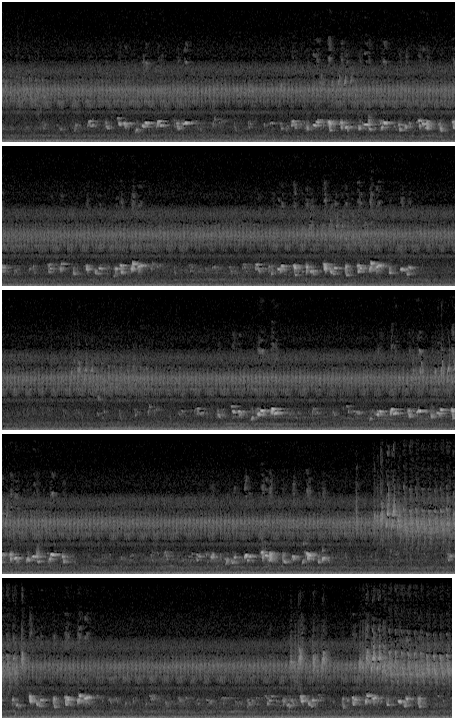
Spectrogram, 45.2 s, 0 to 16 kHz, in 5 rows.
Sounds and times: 0.0s Bird 17.5s
19.1s Bird 45.2s

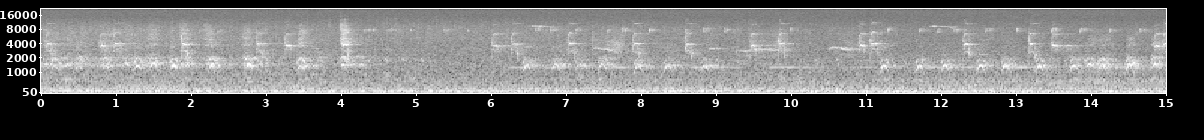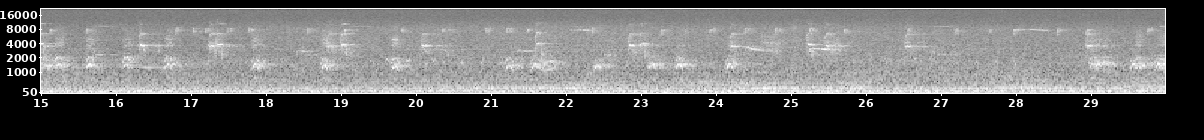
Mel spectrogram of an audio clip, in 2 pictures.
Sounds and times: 0.0s planes overhead 29.9s
6.0s birdsong 29.9s

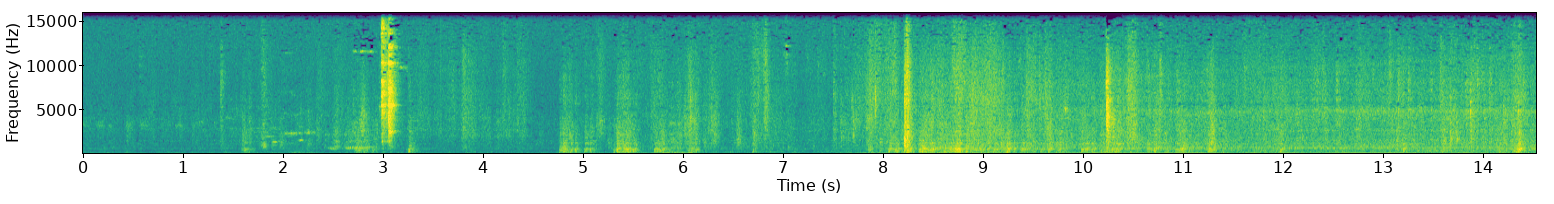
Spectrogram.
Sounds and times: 0.0s bus 14.5s

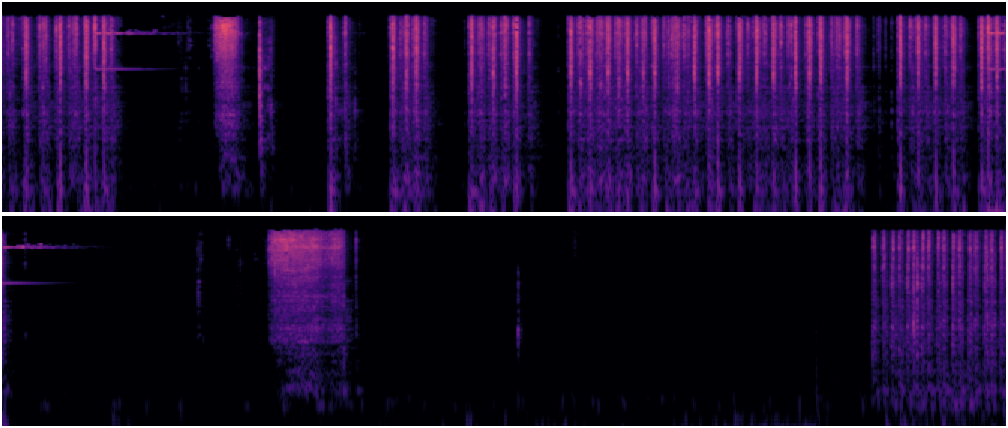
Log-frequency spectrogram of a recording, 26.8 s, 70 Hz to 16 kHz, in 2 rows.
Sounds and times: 0.0s Typing at different speeds 1.8s
4.4s Typing at different speeds 13.6s
17.0s page crank 18.2s
25.0s Typing at different speeds 26.7s

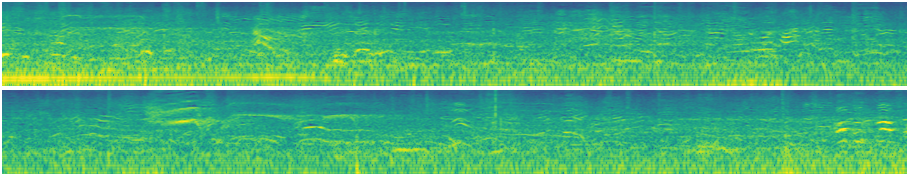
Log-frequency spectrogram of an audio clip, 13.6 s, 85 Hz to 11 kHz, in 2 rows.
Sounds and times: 0.0s schoolchildren leaving school 13.5s

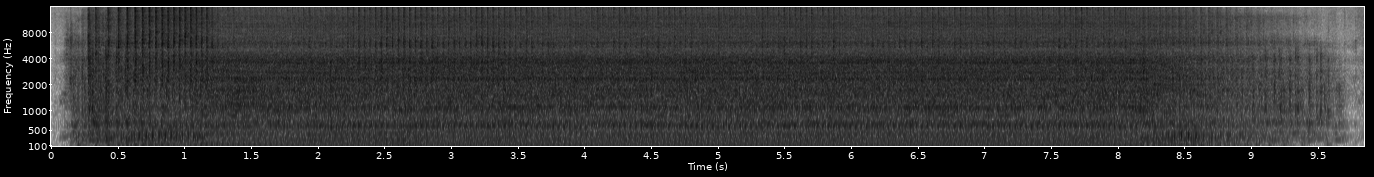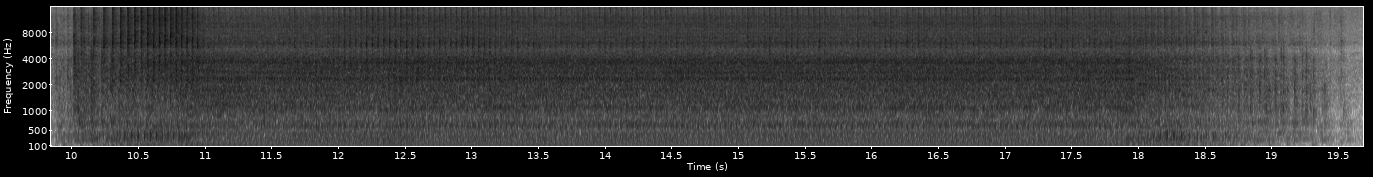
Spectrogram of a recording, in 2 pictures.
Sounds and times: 0.0s gas-powered pushmower 19.6s

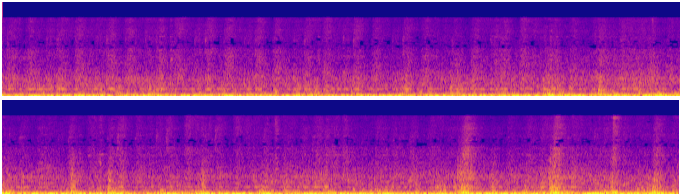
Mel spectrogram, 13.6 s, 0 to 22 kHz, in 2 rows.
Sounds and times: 0.0s night train 13.5s

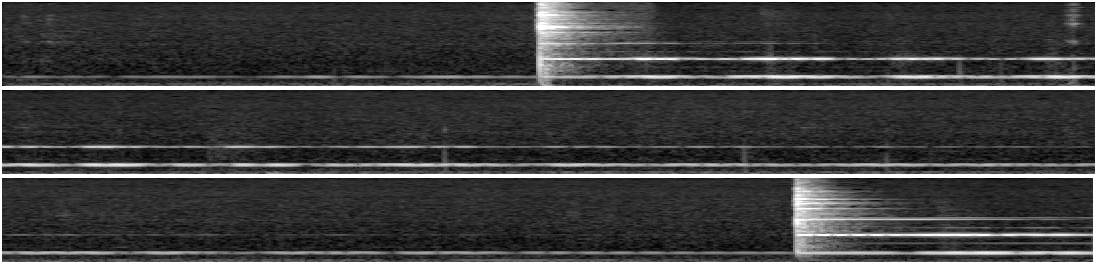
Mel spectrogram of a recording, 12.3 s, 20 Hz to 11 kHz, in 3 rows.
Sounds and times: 2.0s Knocking a pan lid producing a long sustain 4.6s
11.2s Knocking a pan lid producing a long sustain 12.2s

